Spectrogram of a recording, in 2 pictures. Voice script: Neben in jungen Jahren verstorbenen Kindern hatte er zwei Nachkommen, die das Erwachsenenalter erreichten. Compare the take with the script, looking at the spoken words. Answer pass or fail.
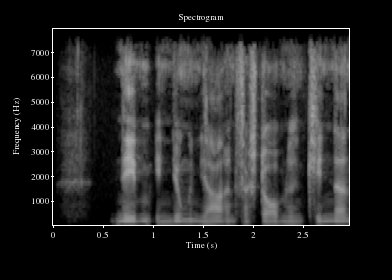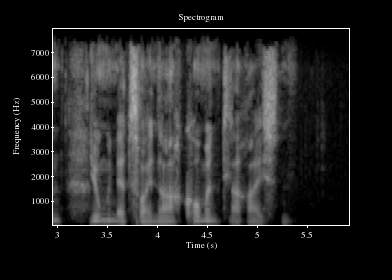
fail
